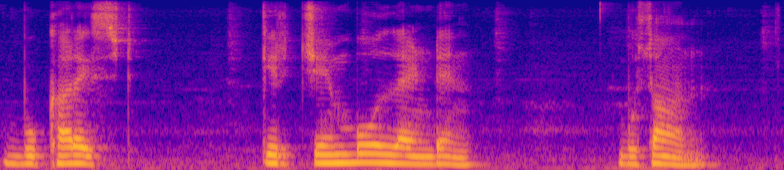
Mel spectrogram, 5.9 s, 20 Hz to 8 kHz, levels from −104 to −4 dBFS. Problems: constant background noise, continuous background conversations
